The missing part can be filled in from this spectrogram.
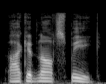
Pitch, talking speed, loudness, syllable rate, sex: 130 Hz, 225 wpm, -18 LUFS, 4.2 syllables/s, male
